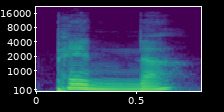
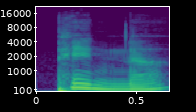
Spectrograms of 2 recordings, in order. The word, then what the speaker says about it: penna: Pena means pain, but if you double the N sound, penna, penna means pen, and so on.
